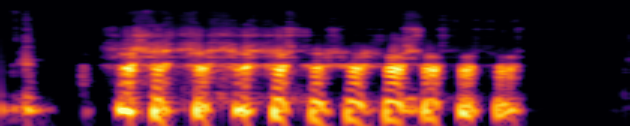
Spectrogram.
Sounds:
Laughter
